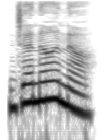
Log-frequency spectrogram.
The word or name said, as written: ಜನಾನಾ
